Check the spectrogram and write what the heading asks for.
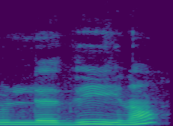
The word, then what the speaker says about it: الذي: الرسم اللتان عندنا الكتابه الذي اذا حذفت لامه عند الرسم والتي حتى هي حذفت لامها عند الرسم والذين بالنسبه اذا يكتب اللام اذا ينطق ويكتب وكاين حتى اللائي اذا اللاتي وبالنسبه الذي والتي والذين اذا هنا هذوك تكتبوا اذا بدون الف بدون لام اذا تنطق اللام ولكن تحذف رسما سؤال الخامس ارسم الهمزه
